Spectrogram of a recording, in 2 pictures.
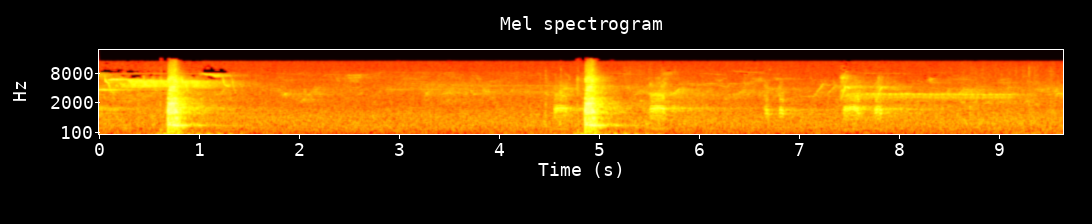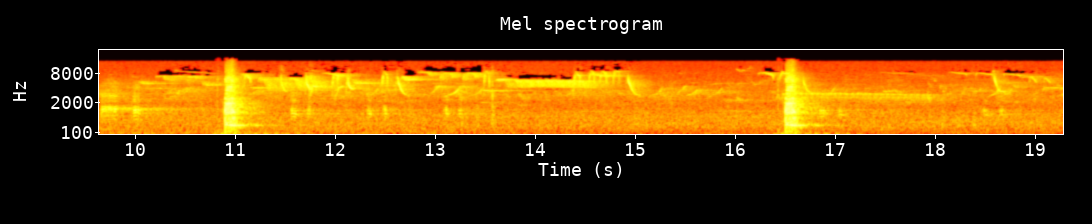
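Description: A sambar gives loud, abrupt honking calls, spaced several seconds apart, over a background of birdsong.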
